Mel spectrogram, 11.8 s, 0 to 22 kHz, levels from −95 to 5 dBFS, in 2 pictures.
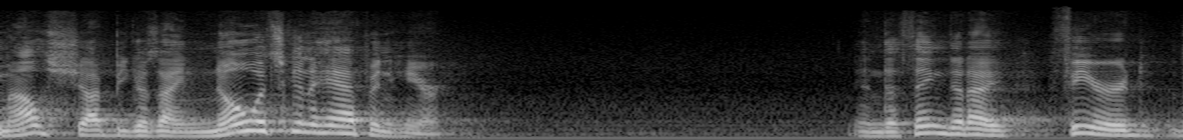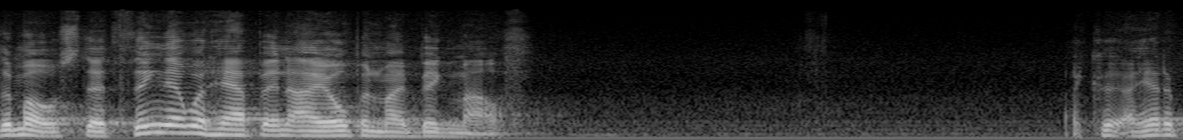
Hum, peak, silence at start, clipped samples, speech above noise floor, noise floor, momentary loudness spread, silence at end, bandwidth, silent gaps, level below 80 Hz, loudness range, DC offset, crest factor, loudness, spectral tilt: none; -6 dBFS; 0 s; under 0.1%; 33 dB; -54 dBFS; 11 LU; 0 s; 15 kHz; none; -56 dBFS; 11 LU; under 0.1%; 18 dB; -22 LUFS; -7 dB/octave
